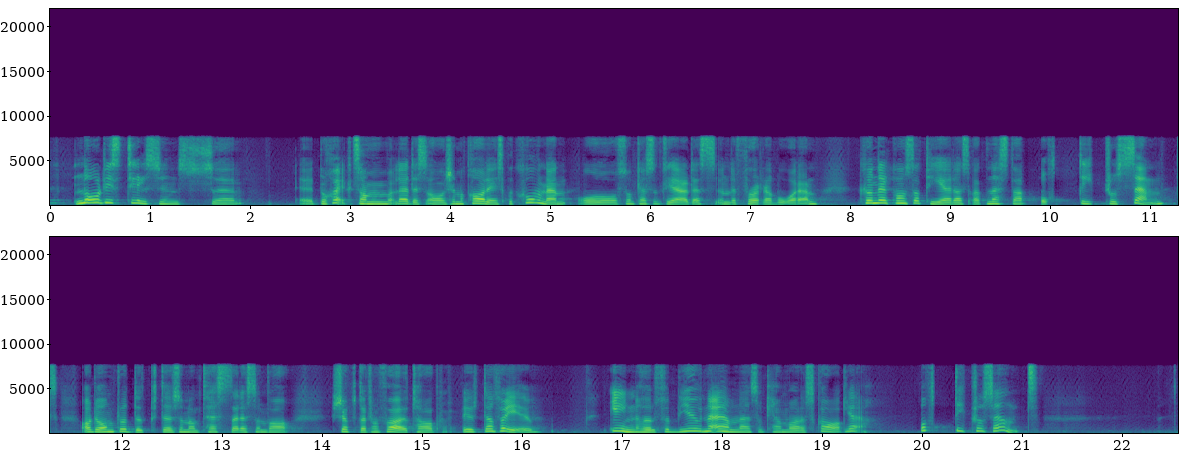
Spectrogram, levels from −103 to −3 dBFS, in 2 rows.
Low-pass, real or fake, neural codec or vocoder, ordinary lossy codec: none; fake; codec, 16 kHz, 1 kbps, FunCodec, trained on Chinese and English, 50 frames a second; none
